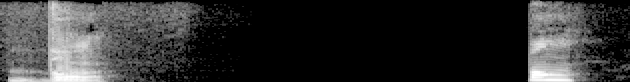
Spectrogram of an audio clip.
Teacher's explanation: the first syllable is very nasal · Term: nasal sounds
